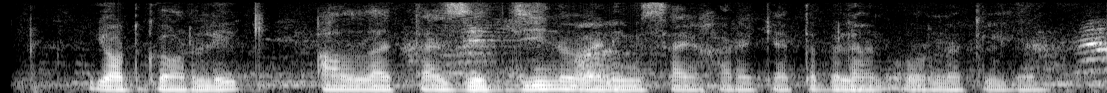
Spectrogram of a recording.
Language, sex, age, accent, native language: Uzbek, male, 19-29, Namangan, Uzbek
